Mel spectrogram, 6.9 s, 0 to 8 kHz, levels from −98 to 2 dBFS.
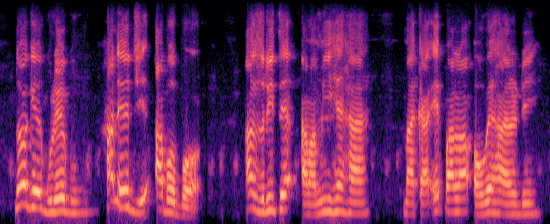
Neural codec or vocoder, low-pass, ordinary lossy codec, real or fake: none; 7.2 kHz; Opus, 24 kbps; real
